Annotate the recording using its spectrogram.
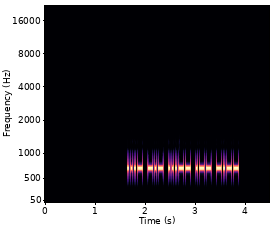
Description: Morse code, heard as a keyed tone, about 36 wpm, 700 Hz. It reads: VK3WY
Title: DXCC-100 Call Signs - 5 Characters - Repeated 2x - 35wpm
